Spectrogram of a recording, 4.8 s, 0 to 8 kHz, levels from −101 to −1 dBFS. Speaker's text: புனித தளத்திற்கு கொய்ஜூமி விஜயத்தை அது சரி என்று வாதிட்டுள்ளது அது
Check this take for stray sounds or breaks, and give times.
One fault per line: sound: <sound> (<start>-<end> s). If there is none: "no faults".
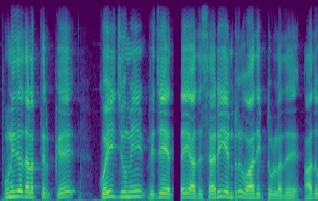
sound: dropout (2.6-2.7 s)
